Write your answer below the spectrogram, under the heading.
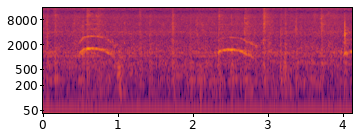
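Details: Rescued baby kittens Nan-chan and Cookie-chan, drowsy after a full feed of milk. High, arched mews repeat about every two seconds, three in all, with soft clicks and rustling in a quiet indoor setting.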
